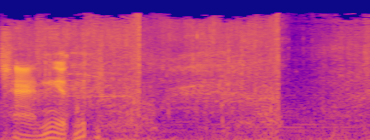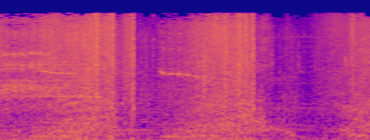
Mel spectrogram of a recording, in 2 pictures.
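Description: Heavy blows thud and crunch in a fight between beasts.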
